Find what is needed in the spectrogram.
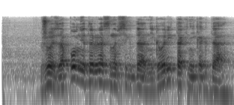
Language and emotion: Russian, angry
